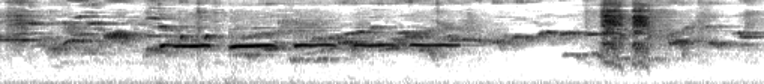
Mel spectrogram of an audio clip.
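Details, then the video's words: White-rumped shama singing clear whistled phrases, including a held steady whistle, followed by a loud harsh burst and more sweeping notes, over a quiet hum. "burung murai ekor panjang"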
